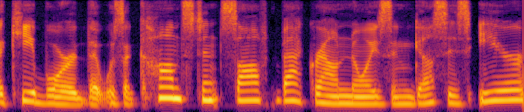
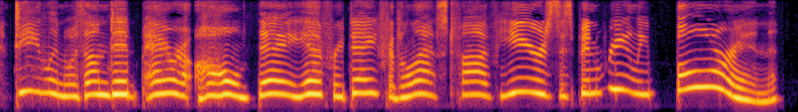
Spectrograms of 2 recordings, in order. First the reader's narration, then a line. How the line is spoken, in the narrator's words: Jill exclaimed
